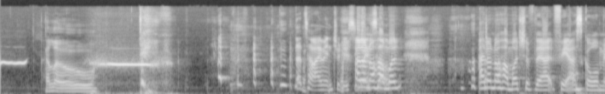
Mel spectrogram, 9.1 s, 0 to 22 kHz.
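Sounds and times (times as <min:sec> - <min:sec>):
person whistling: 0:00.0 - 0:00.5, 0:01.3 - 0:02.7
speech: 0:00.7 - 0:02.4, 0:04.4 - 0:09.0
laughter: 0:03.2 - 0:06.0.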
